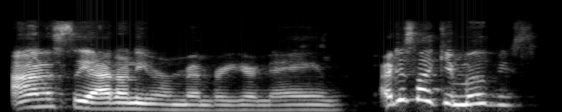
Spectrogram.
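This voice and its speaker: A woman's voice: fairly low pitch, big pitch swings, very fast. An actress playing a candid, wary young woman film fan in a comedy table read. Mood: gushing, blunt. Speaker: actor in a scripted table read. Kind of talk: comedy script read aloud. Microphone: video call.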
